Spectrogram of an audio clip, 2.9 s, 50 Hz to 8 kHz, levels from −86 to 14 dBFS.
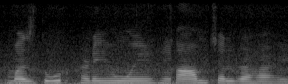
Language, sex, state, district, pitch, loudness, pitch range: Hindi, female, Bihar, Vaishali, 195 Hz, -33 LUFS, 185-195 Hz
